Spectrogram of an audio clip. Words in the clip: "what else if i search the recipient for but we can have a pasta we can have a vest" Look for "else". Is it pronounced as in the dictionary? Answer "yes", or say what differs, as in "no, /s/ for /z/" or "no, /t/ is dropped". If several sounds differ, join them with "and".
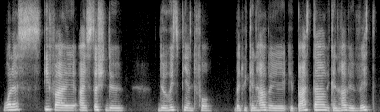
no, /l/ is dropped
